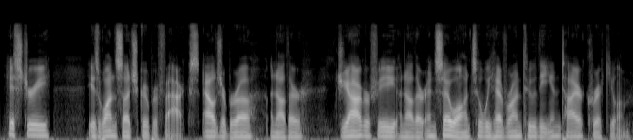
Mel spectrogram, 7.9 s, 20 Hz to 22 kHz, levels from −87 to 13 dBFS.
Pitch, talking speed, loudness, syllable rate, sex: 100 Hz, 165 wpm, -22 LUFS, 5.6 syllables/s, male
